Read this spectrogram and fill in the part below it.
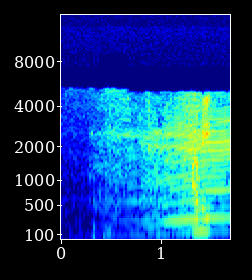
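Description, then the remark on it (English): A single cow moos, a long low bellow that swells steadily in loudness and holds for over a second, with no talking. “I'm eating cow.”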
